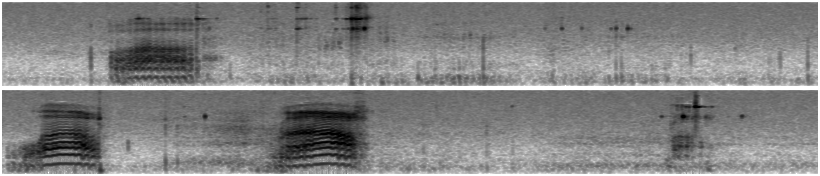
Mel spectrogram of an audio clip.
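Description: A Maine Coon gives a few drawn-out, rising-and-falling meows to wake its owners.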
